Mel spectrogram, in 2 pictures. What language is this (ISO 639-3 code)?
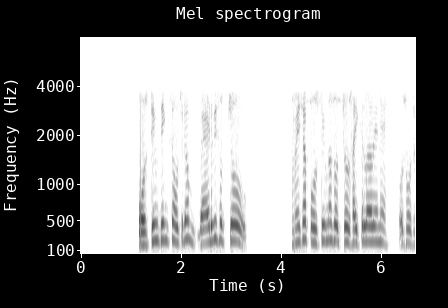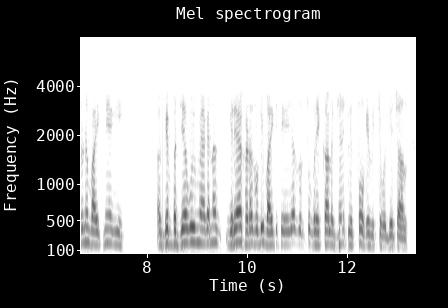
pan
